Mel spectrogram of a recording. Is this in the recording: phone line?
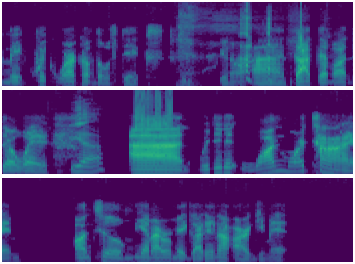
yes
